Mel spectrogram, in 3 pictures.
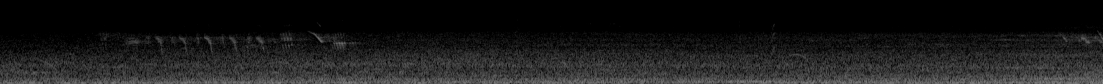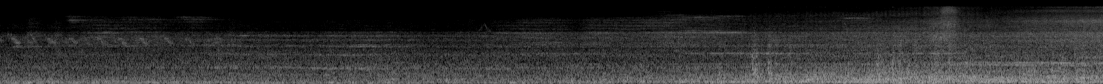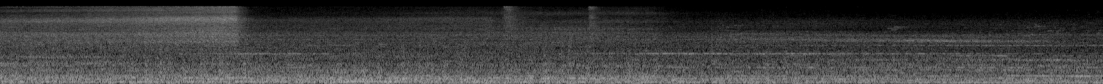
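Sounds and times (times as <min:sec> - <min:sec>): electric train rolling past: 0:08.6 - 0:33.0
loud hiss: 0:20.5 - 0:29.6.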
